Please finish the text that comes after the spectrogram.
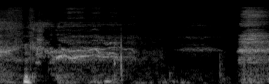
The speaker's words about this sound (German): Okay, deine Hunde haben wir definitiv on tape.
